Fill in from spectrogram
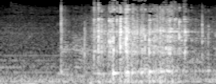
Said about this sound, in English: We're going to put some ice in the mixing glass.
